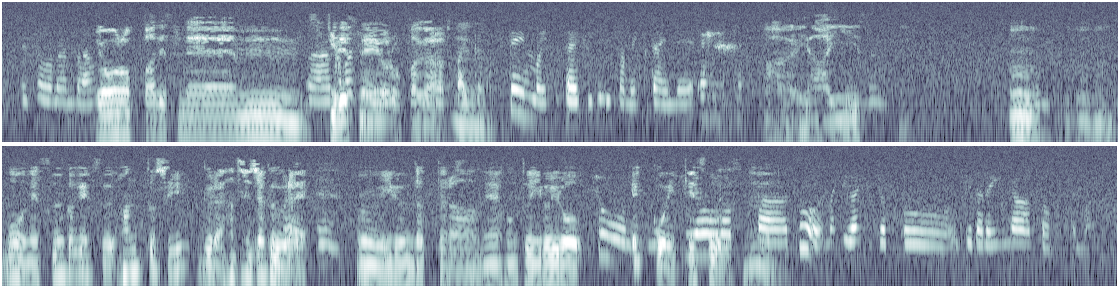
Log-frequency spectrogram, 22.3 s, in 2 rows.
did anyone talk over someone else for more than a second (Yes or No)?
Yes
